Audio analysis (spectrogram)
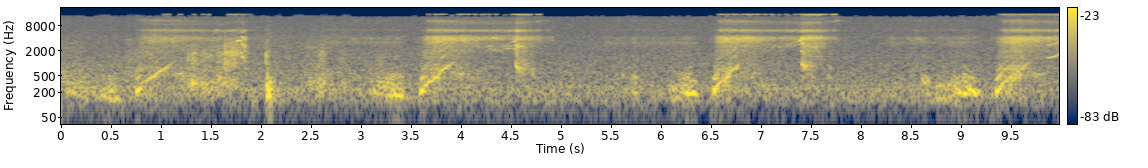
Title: Snoring baby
